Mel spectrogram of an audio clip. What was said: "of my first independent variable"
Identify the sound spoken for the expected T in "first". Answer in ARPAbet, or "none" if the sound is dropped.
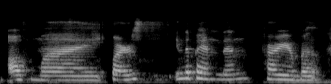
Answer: none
